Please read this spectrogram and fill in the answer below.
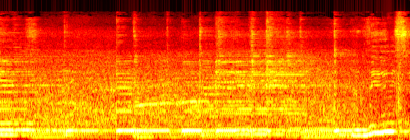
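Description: Live acoustic guitar music played through a concert sound system, with long held notes that break off and resume, one dipping and rising in pitch near the end.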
